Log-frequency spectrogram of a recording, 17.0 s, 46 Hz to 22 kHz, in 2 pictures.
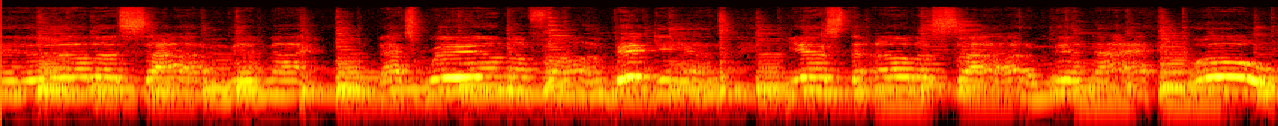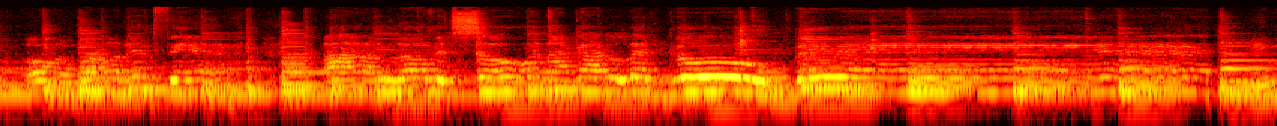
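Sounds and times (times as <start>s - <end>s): acoustic guitar strumming blues: 0.0s - 17.0s
wordless singing: 0.0s - 17.0s.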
